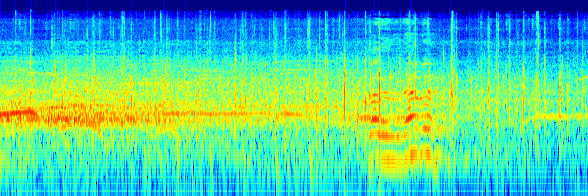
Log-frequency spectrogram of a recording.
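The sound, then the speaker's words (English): Applause for a band at the end of a concert, a dense, steady wash of clapping and crowd noise with voices and a sustained tone running through it. “Please, a great round of applause for Idlewild,”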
